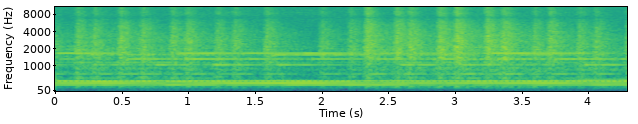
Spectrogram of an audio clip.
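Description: Percussion ensemble playing: a steady held chord rings under a rapid, continuous run of quick struck notes.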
